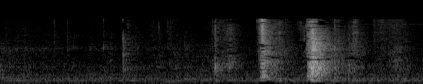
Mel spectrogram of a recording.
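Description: A Philadelphia cream cheese package being opened by hand: a faint tick, then a few short rustling sounds in the second half, the loudest about three seconds in.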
